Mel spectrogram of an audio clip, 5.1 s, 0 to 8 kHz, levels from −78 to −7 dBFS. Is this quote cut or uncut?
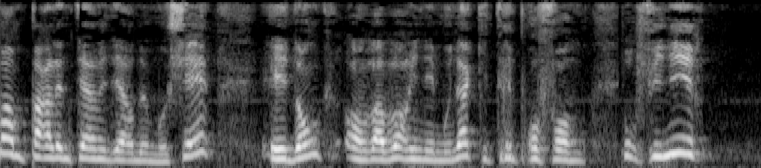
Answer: cut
